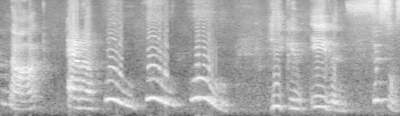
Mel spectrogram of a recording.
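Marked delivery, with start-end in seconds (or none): 1.5-2.4 high whooing. Pretend. Sound effect in picture book.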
